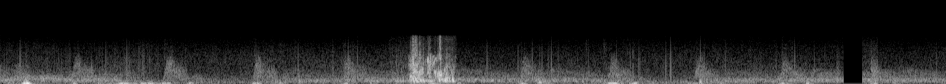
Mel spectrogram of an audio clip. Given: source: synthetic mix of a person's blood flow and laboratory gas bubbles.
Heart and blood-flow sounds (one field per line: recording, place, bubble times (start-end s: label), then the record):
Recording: Doppler ultrasound of blood flow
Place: subclavian vein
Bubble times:
3.90-4.57 s: bubbles
From the record:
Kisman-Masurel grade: 213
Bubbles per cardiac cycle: several, 3 to 8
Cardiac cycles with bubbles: 1 to 10%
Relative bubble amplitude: loud (0.450 to 0.775)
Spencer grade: 1 (occasional bubble signal discernible with the cardiac motion signal, with majority of cardiac periods free of bubbles)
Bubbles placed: anywhere in the cardiac cycle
